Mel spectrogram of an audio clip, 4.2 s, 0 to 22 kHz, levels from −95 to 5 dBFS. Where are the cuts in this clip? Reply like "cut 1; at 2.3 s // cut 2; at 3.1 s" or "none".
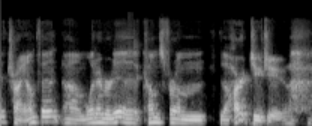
cut 1; at 2.8 s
